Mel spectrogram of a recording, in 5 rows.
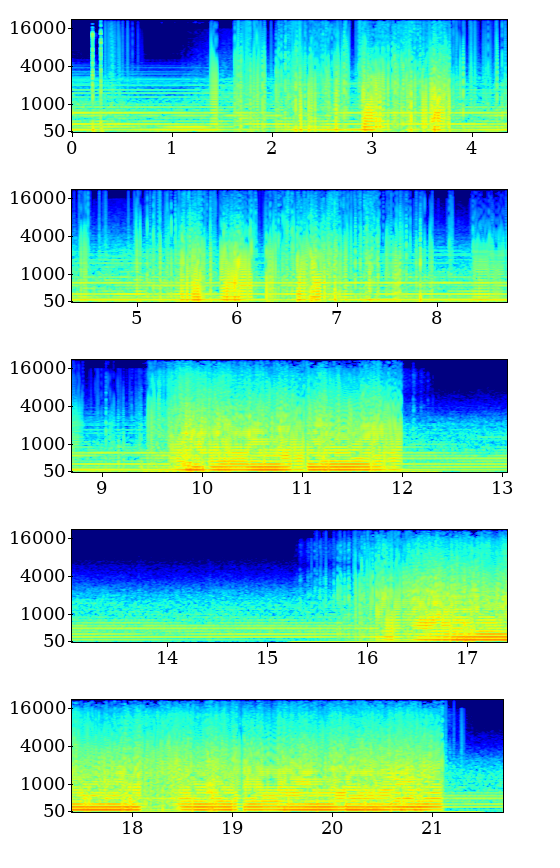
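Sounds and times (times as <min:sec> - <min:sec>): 
high voltage electricity: 0:00.2 - 0:13.7, 0:15.2 - 0:21.7.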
